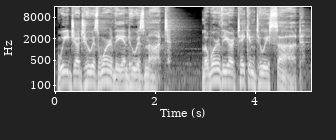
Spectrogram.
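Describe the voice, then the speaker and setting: A man's voice: fairly low pitch, expressive, a little slow, soft background music. A man reading the lines of a solemn hazmat-suited humanoid entity in a grave, clipped, matter-of-fact way.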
